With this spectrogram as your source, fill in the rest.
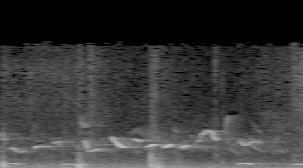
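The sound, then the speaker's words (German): Birdsong from nightingale and cuckoo in a hedge-lined meadow on a former landfill, on a cool May morning. Bright, high whistled phrases and trills are laced with a few lower, short tonal calls over a soft background hiss. “Ein Naturparadies auf einer ehemaligen Müllkippe, wo Nachtigall und Kuckuck um die Wette singen.”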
